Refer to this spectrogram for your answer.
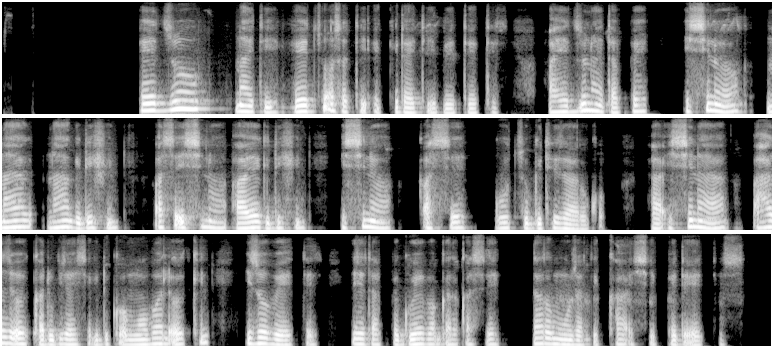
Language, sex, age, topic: Gamo, male, 18-24, agriculture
